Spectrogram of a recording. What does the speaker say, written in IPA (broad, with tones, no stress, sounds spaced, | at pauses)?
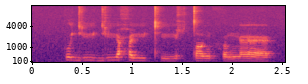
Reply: k ʊ˥˧ ɟ iː˥˧ ɟ iː˥ ħ iː˧ cʰ iː˩˧ ç tˤ æ˧ ŋ h ʌ˩˧ ŋ æ˧˩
